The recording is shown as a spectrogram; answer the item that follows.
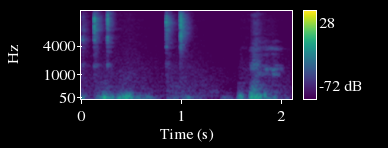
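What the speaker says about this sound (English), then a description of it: "Just these membrane switches, or whatever you want to call them. Clicky tactile switches." Clicky tactile membrane switches on a circuit board are pressed close by, producing sharp faint clicks in quick pairs, three groups over about two seconds, with no talk.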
